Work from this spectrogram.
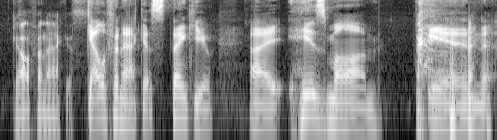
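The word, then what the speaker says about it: Galifianakis: galfan why can't I say his name galanakis galanakis thank you his mom in um the clown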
